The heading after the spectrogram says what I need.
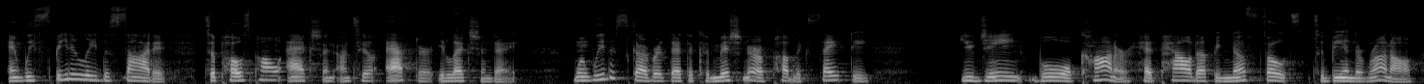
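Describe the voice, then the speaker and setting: A woman's voice: deep voice, creaky. A woman reading a historic letter aloud as scripted text.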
